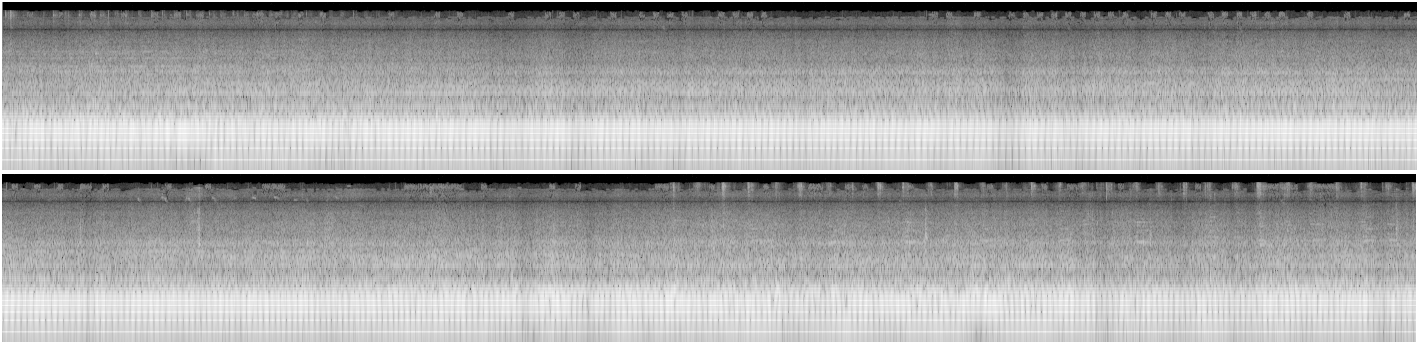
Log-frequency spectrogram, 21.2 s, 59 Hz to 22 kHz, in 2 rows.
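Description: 4x4 overland vehicle's engine running at a steady cruising speed, heard from inside the cab: a constant drone that holds its pitch without revving up or down.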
